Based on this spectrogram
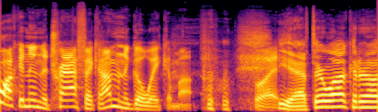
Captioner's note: chuckles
